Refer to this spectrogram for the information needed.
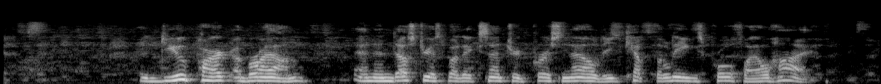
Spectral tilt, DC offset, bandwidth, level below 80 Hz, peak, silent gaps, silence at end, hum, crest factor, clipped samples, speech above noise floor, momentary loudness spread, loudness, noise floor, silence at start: -6 dB/octave; under 0.1%; 7.8 kHz; -54 dBFS; -4 dBFS; none; 0.65 s; none; 16 dB; under 0.1%; 32 dB; 12 LU; -19 LUFS; -50 dBFS; 0.05 s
